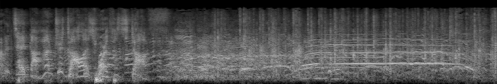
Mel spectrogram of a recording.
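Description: A young woman speaks with animation through a microphone.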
